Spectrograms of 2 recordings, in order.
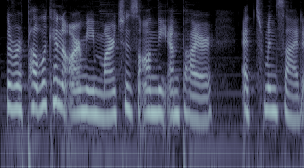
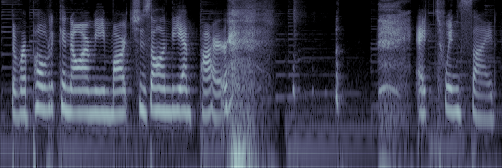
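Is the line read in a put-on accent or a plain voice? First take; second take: plain voice; put-on accent. First: It is read in the speaker's plain voice. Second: It is read in a put-on accent.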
